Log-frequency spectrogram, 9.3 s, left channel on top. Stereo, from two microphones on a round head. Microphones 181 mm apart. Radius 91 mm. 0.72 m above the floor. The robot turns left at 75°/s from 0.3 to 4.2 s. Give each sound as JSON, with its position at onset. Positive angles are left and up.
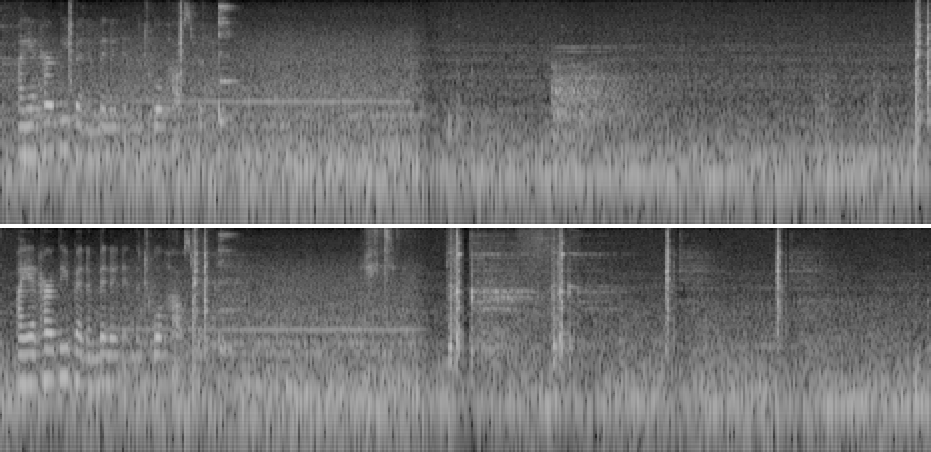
{"t": 0.2, "sound": "a woman speaking", "azimuth_deg": -70, "distance_m": 0.9}
{"t": 2.2, "sound": "a cowbell", "side_deg": 55, "distance_m": 0.8}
